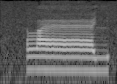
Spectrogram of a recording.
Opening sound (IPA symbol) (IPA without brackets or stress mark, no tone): lˠ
